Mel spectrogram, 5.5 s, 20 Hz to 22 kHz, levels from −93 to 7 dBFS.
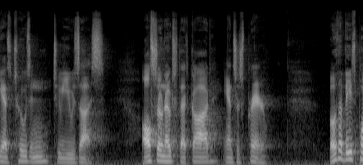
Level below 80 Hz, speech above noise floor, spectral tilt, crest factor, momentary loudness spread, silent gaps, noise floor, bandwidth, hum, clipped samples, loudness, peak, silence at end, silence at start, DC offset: -60 dBFS; 31 dB; -3.5 dB/octave; 22 dB; 12 LU; none; -61 dBFS; 16.5 kHz; none; under 0.1%; -31 LUFS; -10 dBFS; 0 s; 0 s; under 0.1%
